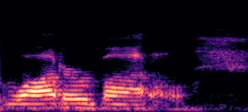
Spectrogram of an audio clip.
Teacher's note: substitute all your T's, your T sounds, with a D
